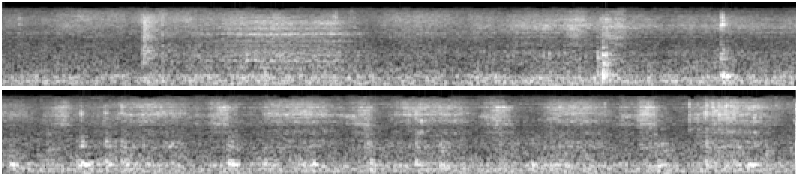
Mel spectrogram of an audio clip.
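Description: Faint ticks and light rubbing from hands working the freshly oiled dial-cord drive of a valve radio chassis, with a sharper click at the end.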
